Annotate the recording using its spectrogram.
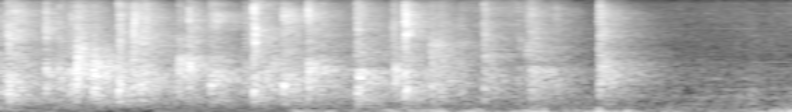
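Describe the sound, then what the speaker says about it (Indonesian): A church congregation claps and cheers for God during a sermon, a brisk, dense burst of applause from many hands that stays loud for a couple of seconds, then cuts off abruptly. "Berikan sorak-sorai buat Tuhan."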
